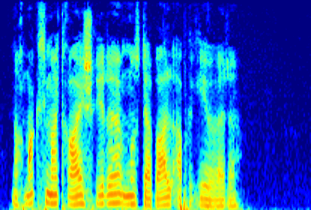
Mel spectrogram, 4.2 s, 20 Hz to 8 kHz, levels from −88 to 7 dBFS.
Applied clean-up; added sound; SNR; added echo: none; none; none; none.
